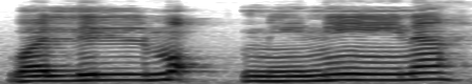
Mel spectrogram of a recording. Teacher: حمزہ کے اوپر جزم کی حرکت ہے، واو خالی ہے تو حمزہ کو جھٹکے کے ساتھ پڑھا جائے گا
